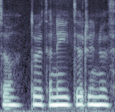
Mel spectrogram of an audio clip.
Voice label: "neidr", Welsh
